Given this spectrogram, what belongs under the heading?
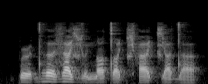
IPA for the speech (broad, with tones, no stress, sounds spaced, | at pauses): p ə˞˨˩ dʱ ɜ˥˧ z a˥˧ ʑ ɵ˨˩ n o˧˥ tˤ o˨˩ t͡ɕʰ a˧˥ t͡ɕ a˩˥ d a˨˩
